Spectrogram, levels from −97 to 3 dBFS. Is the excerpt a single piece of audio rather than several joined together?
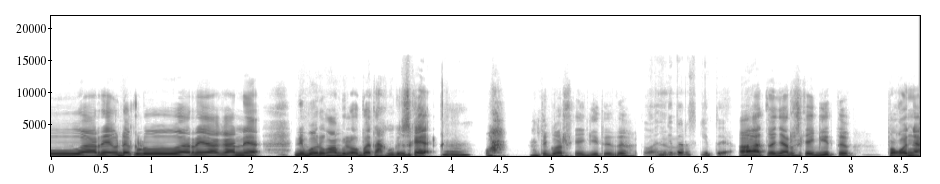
yes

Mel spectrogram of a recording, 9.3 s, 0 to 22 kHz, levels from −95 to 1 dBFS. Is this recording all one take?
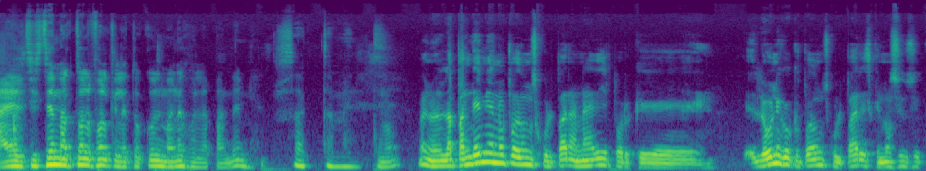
yes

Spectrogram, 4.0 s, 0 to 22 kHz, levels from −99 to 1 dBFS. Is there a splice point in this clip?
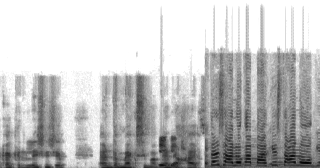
yes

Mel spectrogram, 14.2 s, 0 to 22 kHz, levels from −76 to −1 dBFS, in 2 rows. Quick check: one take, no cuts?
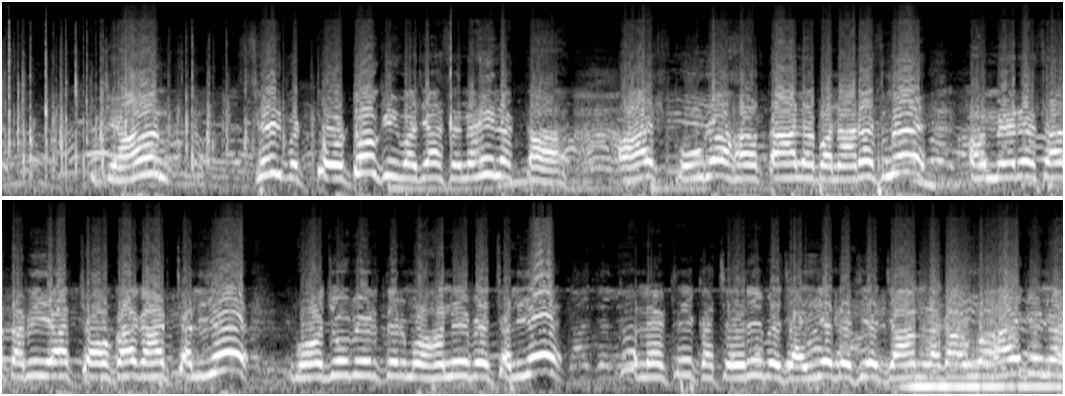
yes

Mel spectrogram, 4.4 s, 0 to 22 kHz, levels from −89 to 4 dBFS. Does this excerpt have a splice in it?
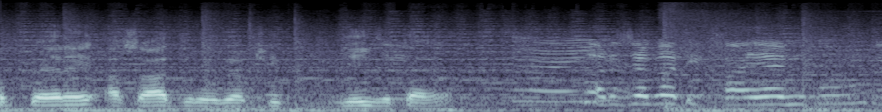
yes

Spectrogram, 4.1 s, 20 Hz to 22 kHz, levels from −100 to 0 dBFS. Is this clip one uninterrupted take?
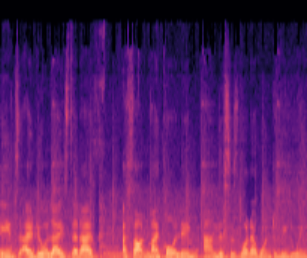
yes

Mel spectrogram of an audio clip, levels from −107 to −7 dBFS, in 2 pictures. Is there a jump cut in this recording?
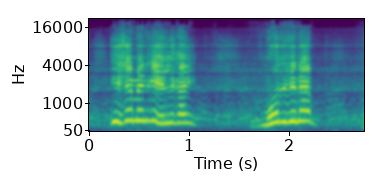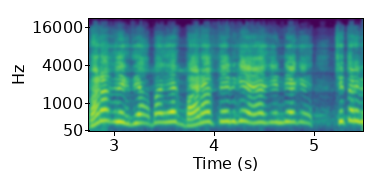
no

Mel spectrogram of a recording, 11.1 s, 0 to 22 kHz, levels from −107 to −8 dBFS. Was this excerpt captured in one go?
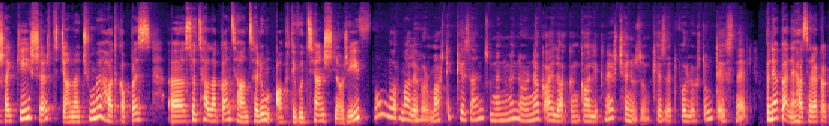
no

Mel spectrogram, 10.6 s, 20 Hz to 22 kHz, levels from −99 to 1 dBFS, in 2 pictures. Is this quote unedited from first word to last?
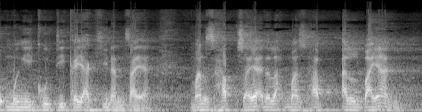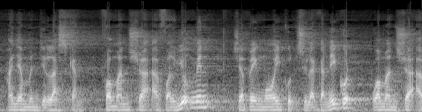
yes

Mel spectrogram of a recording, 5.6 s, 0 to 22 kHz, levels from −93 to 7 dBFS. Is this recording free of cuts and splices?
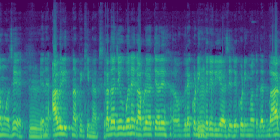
no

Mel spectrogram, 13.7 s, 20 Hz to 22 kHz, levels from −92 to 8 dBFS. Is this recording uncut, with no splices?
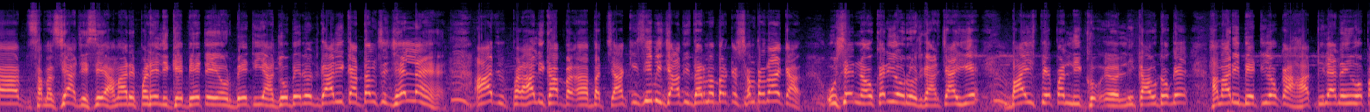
yes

